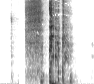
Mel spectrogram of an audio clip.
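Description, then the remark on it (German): A breathy exhale leads into two quick, forceful coughs, fairly loud, with no talking around them. “Äh, husten, husten.”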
